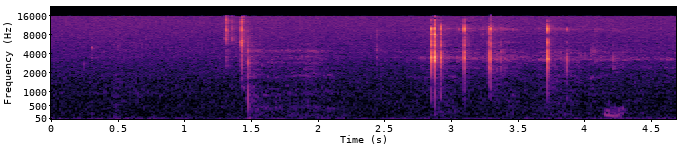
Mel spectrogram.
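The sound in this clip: Computer mouse clicks while a folder is opened: several sharp, quiet clicks, a pair early on, then a quicker cluster of crisp taps later, over faint background hiss.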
